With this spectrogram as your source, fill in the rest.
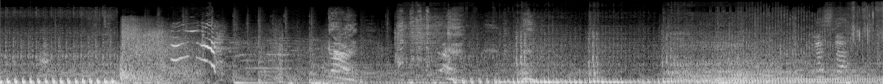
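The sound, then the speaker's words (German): A man on a quad bike races straight towards the listeners: a loud, rasping, pulsing engine at the start, then people talk over continuing noise. “Ein Motorrad? Nein, ein Mann auf einem Quad. Der rast direkt auf uns zu.”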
